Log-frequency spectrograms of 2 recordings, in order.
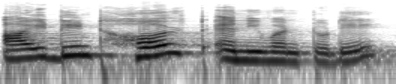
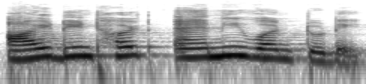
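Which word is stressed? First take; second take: hurt; anyone. First: The word hurt carries the main stress. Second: The word anyone carries the main stress. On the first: "अब इसमें hurt पर pressure डाला गया है।" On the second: "अब इसमें एनी वन पर pressure डाला गया है।"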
